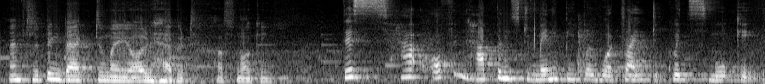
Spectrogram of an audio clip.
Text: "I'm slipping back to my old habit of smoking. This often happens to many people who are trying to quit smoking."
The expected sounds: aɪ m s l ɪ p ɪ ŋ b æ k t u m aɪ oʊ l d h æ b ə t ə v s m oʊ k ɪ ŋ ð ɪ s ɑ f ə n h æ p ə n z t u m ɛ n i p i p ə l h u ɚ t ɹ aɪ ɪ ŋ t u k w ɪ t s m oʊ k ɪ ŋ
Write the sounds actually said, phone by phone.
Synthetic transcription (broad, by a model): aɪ m s l ɪ p ɪ ŋ b æ k t u m aɪ oʊ l d h æ b ə t ə v s m oʊ k ɪ ŋ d ɪ s ɑ f ə n h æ p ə n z t u m ɛ n i p i p ə l h u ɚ t ɹ aɪ ɪ ŋ t u k w ɪ t s m oʊ k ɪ ŋ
